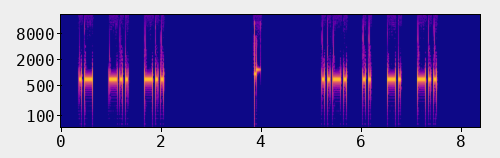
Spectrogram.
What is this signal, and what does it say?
Morse code, heard as a keyed tone, about 22 wpm, spaced as for 16 wpm, 700 Hz. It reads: ADD FIND
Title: 2x Character Spacing - Top 200 Words - 22wpm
